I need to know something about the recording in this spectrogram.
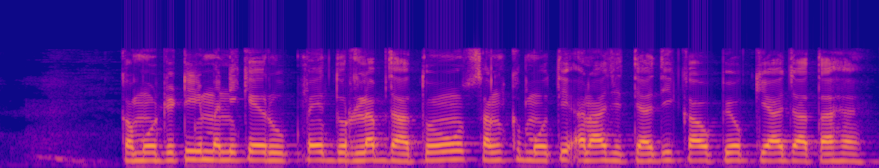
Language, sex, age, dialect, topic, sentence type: Hindi, male, 18-24, Garhwali, banking, statement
